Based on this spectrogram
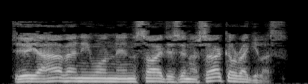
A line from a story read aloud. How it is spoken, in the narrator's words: Dancer asks Quicksilver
